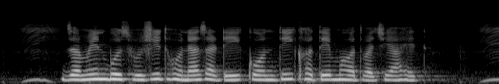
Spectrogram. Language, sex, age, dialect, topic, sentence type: Marathi, female, 25-30, Northern Konkan, agriculture, question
